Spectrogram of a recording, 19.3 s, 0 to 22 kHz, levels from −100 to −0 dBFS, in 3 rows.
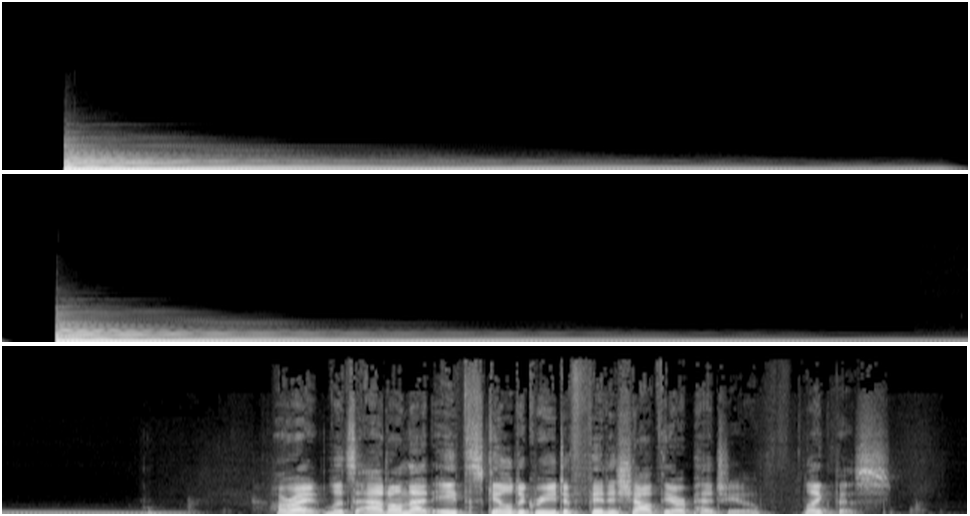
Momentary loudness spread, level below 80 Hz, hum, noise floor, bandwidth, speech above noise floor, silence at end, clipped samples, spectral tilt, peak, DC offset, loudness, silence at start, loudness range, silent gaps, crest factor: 24 LU; -58 dBFS; none; -63 dBFS; 16 kHz; 42 dB; 0.55 s; under 0.1%; -6 dB/octave; -2 dBFS; under 0.1%; -20 LUFS; 0.4 s; 18 LU; 6.49-6.78 s; 20 dB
